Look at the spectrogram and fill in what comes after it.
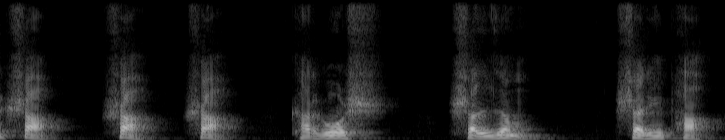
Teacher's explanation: जब हमारी जीभ तालो में टच करती है तब यह बोला जाता है इसलिए इसे तालव्य कहते हैं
